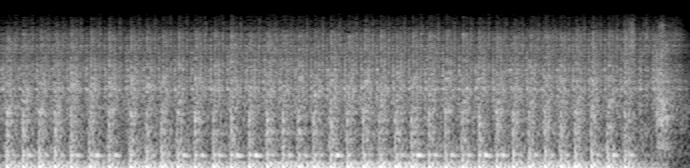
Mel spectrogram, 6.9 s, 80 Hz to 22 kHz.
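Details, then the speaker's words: Suzuki Intruder VL1500 V-twin that sat for years: a loud, lumpy, uneven thumping for about six seconds, then it sags and dies. It only runs with the choke on, and dirty carbs are suspected. Starts are improving and it now fires on both cylinders. "so it doesn't want to run without the choke being on so that's a good sign that the carbs are pretty shitty however it's getting better and better as I go here with the startups"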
